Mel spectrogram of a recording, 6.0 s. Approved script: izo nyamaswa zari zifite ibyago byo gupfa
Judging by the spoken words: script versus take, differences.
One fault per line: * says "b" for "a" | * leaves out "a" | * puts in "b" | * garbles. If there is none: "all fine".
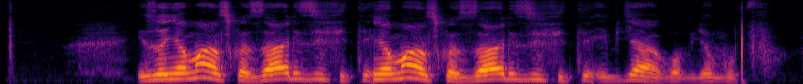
* puts in "nyamaswa zari zifite"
